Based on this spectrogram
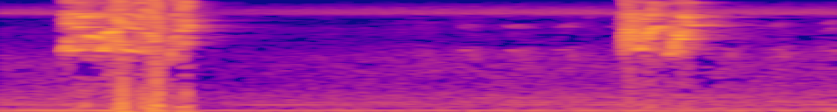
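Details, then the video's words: Sky blue opaline and green opaline lovebirds chirping in two short, harsh, high-pitched bursts about two seconds apart, with near silence between them. "Lovebirds chirping sounds"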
